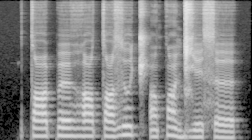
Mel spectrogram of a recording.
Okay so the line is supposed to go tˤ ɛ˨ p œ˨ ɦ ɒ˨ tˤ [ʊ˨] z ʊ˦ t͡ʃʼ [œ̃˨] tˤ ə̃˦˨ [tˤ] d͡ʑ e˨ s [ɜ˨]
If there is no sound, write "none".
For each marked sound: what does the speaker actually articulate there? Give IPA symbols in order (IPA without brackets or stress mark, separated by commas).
ʊ˨, ə̃˨, none, ɜ˨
